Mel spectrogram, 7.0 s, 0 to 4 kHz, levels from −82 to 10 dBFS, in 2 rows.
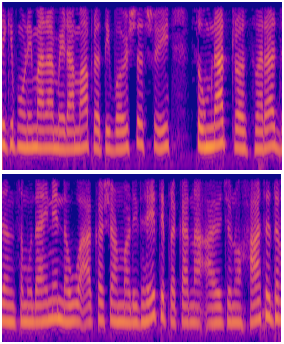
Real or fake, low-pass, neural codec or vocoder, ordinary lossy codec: real; 3.6 kHz; none; none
